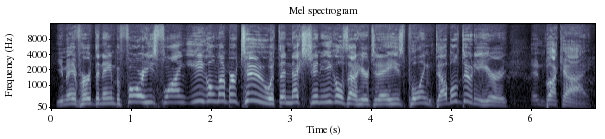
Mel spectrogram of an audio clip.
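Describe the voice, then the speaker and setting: A man giving excited live air show commentary with punchy emphasis, hyping up the crowd as announcer. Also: very high voice.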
